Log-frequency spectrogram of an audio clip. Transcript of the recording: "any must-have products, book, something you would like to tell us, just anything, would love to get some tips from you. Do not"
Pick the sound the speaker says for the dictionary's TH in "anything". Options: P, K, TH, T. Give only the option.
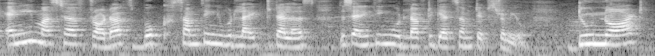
T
